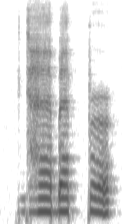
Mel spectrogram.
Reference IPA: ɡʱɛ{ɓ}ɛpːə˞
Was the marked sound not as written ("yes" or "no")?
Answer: no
